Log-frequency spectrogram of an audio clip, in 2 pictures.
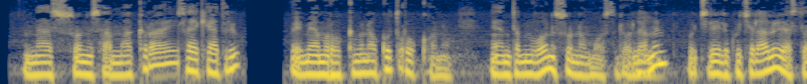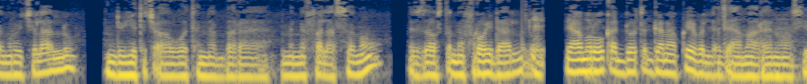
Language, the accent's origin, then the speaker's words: Amharic; Addis Ababa, Ethiopia; አዲስ አበባ ተወልጄ ባድግም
